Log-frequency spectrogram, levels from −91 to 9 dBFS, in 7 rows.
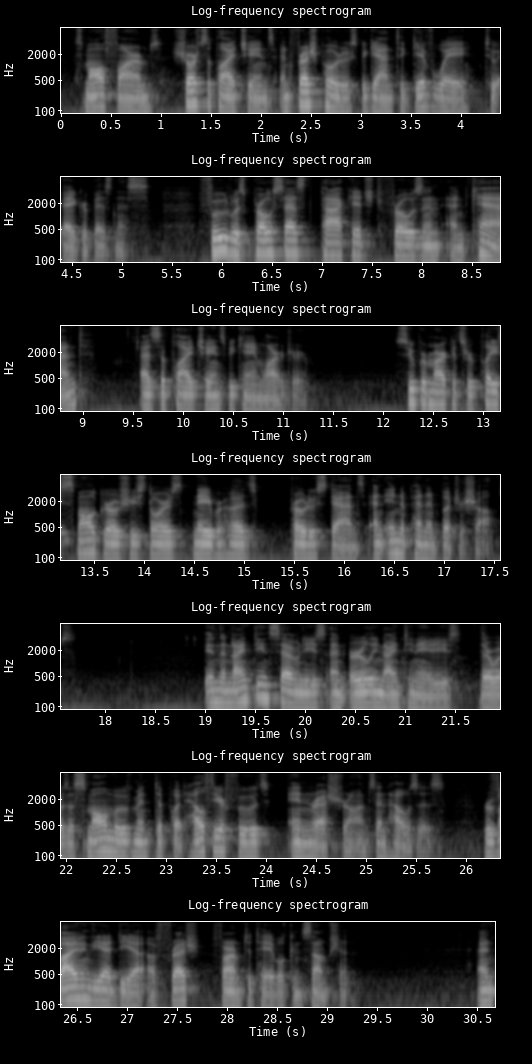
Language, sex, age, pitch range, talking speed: English, male, 20-39, 95-115 Hz, 125 wpm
